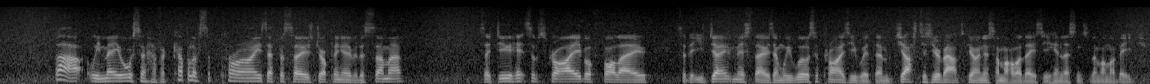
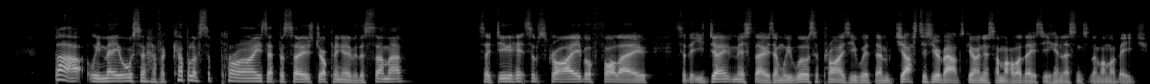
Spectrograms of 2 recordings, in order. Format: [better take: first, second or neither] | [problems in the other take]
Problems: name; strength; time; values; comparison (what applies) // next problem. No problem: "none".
second | hiss; noticeable; throughout; 15 dB below the speech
